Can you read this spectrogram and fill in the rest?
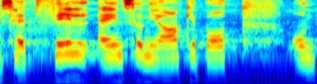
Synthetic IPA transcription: shɛtfiːlʔaɪnt͡sl̩njɑːɡ̥eb̥oːtʔʊnt

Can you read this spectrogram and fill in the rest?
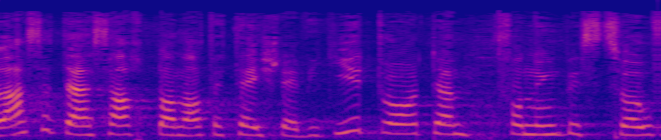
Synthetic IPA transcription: læsədæsɑχplɑːnɑtɛtʰɛɪʃʁɾɛviɡ̥iːətvɔrd̥əfɔnːynbɪst͡sʋœ

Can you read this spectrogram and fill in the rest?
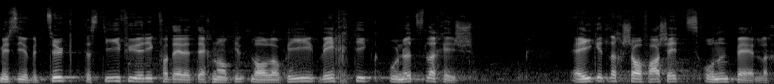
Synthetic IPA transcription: mɪːɾsiøbət͡sykt̚d̥ɑstiːfyəɾiɡ̥fɔdɛɾətʰɛχnonoloɡiːʋɪχtɪɡunʏt͡sləχɪʃ | ɛɪɡəntləχʃofɑʃɪt͡sʊnənt̚bɛːɾləχ

